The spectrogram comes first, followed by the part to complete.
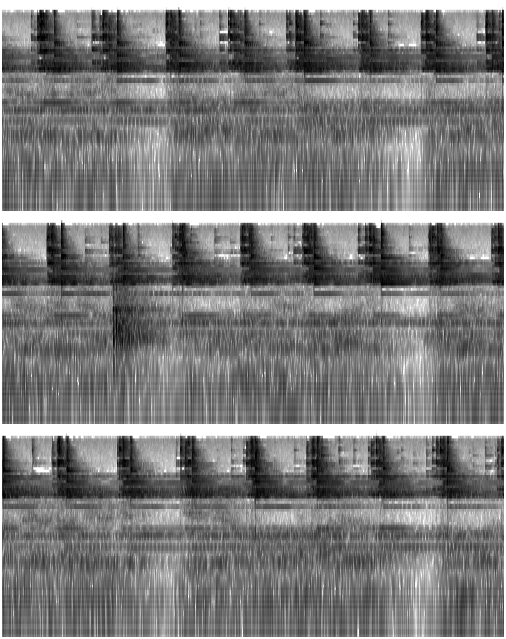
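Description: Tibetan Buddhist ritual music: metallic percussion strikes about twice a second, ringing over a steady low drone of chanting voices, with one louder strike about nine seconds in.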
